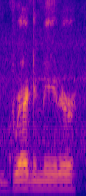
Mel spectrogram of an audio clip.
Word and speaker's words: Gregonator: I'm your man, aka the Gregonator. Rhymes with now or later, like the candy.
